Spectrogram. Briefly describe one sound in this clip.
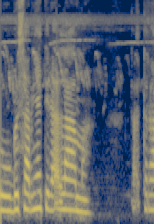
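A chicken clucks nearby.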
